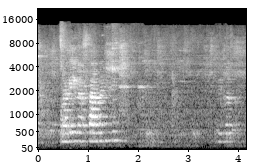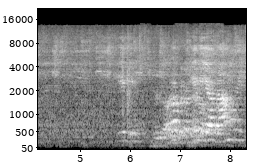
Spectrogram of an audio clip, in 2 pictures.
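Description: A woman speaks into a microphone, heard through a loudspeaker.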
